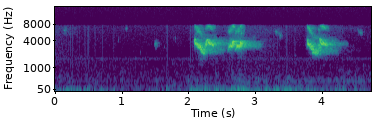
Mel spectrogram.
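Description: Birds chirp in short bright bursts at a dacha, with the cold wind now died down, a couple of quick calls close together and then another after a pause, over a low rumble of outdoor background noise.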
